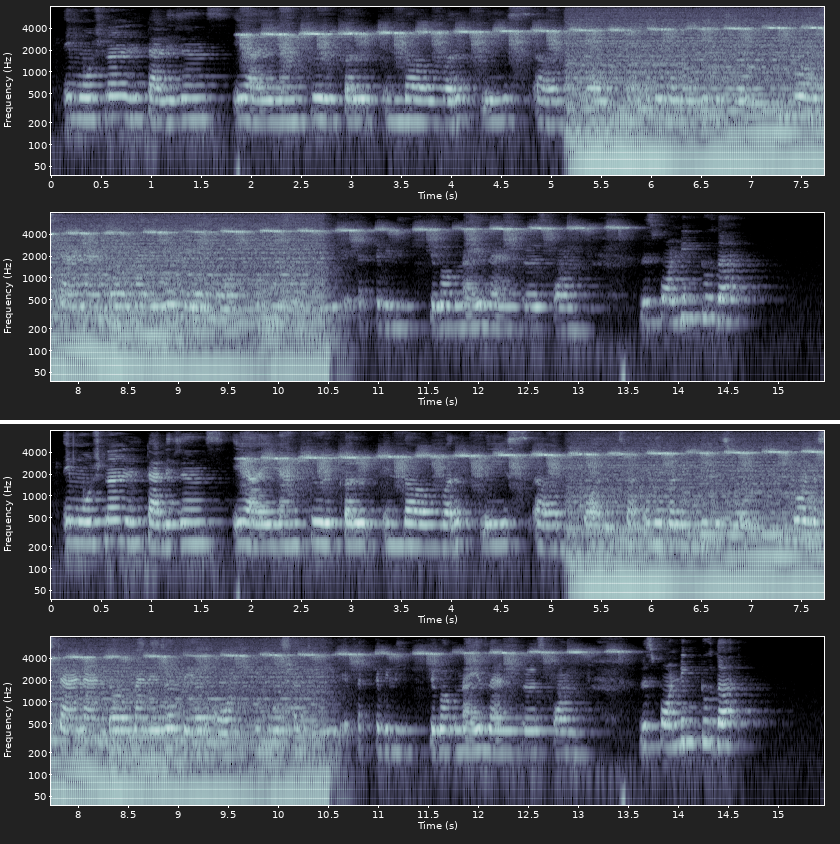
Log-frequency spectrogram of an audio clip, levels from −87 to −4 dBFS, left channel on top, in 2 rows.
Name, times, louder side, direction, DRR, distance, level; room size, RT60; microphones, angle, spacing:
voice 1, 0.1-14.6, right 3 dB, 75° right, 5 dB, 0.3 m, -29 dB
sound 1, 1.8-13.4, equal, 10° left, 1.1 m, -29 dB
sound 2, 5.1-10.5, left 1 dB, 55° left, 0.5 m, -28 dB
5.3 x 2.1 x 2.5 m, 0.72 s
head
